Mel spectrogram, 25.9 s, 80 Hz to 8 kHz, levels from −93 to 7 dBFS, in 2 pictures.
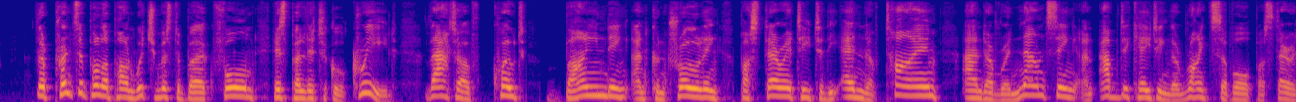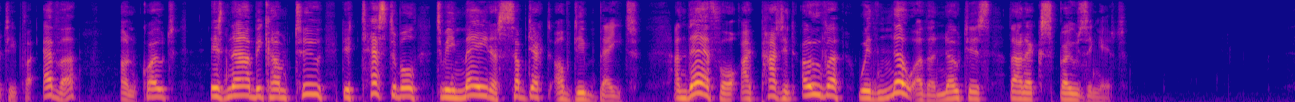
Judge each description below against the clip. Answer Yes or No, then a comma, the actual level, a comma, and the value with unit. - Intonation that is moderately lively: No, wide, 5.9 semitones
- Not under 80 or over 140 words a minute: Yes, slow, 135 wpm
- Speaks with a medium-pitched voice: Yes, medium, 175 Hz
